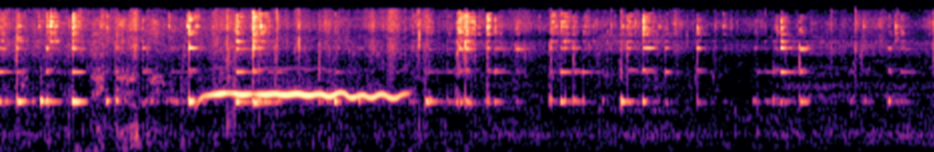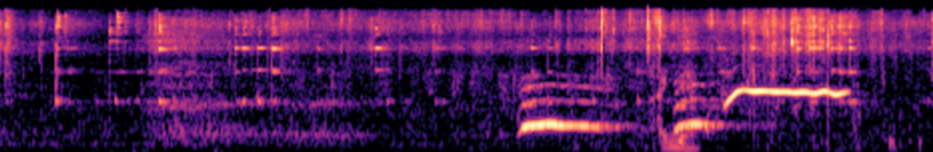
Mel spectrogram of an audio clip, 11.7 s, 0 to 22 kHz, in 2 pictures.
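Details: Beagle out hunting on 19 October 2022, the hare lost: short, sharp harmonic bays near the end, preceded by a long level whistled tone, with a constant high steady tone and light clinks throughout.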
